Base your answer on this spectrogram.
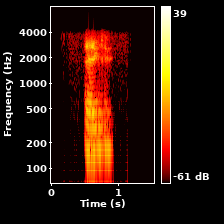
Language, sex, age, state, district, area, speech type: Hindi, male, 30-45, Uttar Pradesh, Sitapur, rural, conversation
